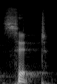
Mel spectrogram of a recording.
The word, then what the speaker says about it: sit: Quando você fizer o I longo, seat. Assento. Agora, um I curto, meio E, sit. Sit. Aí é sentar-se, ok?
